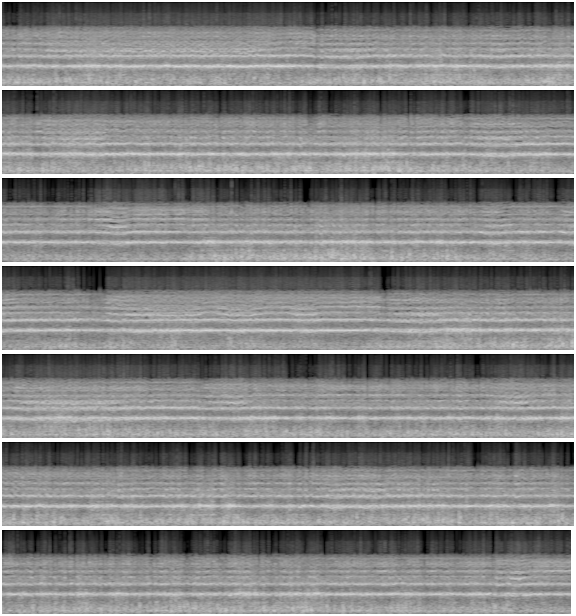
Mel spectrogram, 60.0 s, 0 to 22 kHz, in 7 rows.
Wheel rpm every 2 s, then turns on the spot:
220, 210, 220, 230, 230, 230, 230, 230, 230, 230, 230, 230, 230, 230, 220, 230, 220, 220, 230, 230, 230, 230, 230, 230, 230, 240, 230, 230, 230, 230.
none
